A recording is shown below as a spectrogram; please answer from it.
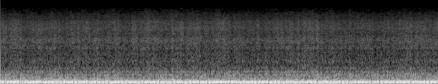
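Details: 1981 Cutlass, SBC 357 with Comp XE274H cam, Holley 600, shorty headers, Super 44 Flowmasters: a deep, loping V8 burble through loud exhaust at a steady choppy idle. Normal cammed idle.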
